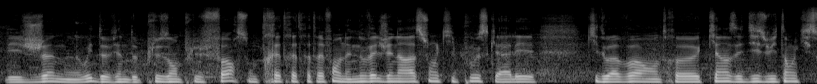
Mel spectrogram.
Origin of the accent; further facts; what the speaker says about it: Fontainebleau, Île-de-France, France; moi je viens de Fontainebleau.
